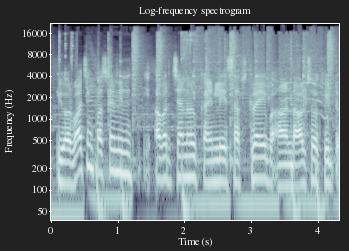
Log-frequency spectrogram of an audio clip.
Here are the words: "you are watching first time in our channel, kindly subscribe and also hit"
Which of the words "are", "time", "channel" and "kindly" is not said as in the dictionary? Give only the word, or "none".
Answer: none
